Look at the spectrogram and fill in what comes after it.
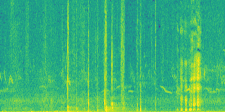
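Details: Lambs and sheep in a backyard garden bleat in short, wavering bursts with a few sharp clicks between them.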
